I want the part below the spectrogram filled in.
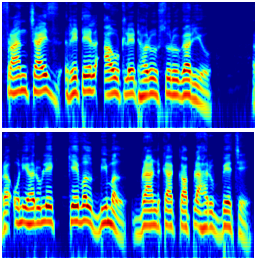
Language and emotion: Nepali, neutral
